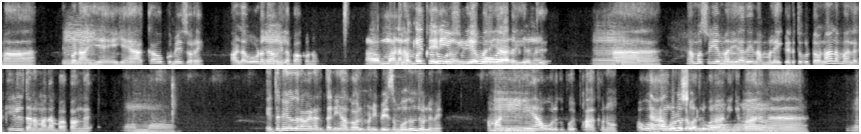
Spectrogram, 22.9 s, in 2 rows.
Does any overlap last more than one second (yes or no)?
yes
